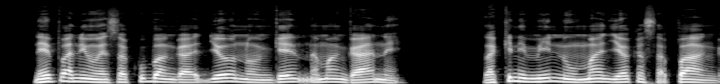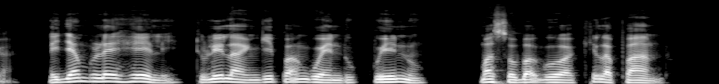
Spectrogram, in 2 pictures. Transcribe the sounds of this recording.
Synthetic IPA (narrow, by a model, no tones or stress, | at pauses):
nɛpaniwɛsakubaŋɡaɟɔnɔŋɡɛna̰maŋɡanɛ | lakiniminumaɟiwakasa̰paŋɡa̰ | liɟambulɛɦɛlitulilaŋɡipaŋɡwɛndukwinu | masɔba̰ɡɔakʰilapandu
